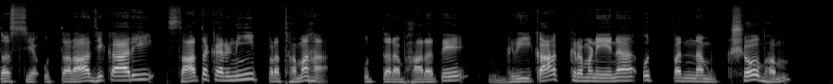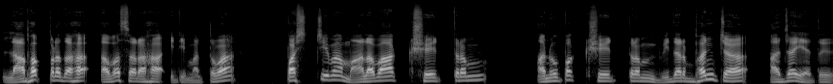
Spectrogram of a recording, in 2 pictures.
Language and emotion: Sanskrit, neutral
